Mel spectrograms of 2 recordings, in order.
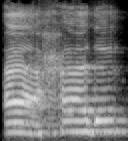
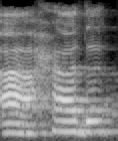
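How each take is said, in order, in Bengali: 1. শব্দটি শুধু ব্যঞ্জনে শেষ হয়। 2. শব্দটি শুধু ব্যঞ্জনে শেষ হয়।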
